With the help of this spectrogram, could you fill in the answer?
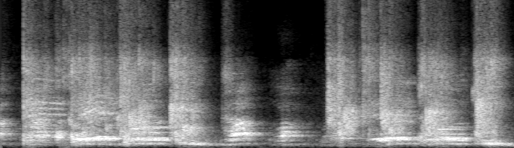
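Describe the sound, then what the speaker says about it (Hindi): A group of children and adults in a classroom claps hands together in welcome, several loud bursts of clapping separated by short pauses, close and lively. "सभी लोग हाथ ऊपर कर लें और वाह वाह ताली बजाते हुए स्वागत करेंगे"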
